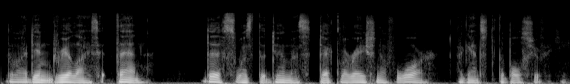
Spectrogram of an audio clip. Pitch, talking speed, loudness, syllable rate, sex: 95 Hz, 170 wpm, -19 LUFS, 5.6 syllables/s, male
